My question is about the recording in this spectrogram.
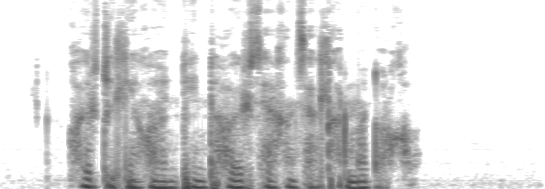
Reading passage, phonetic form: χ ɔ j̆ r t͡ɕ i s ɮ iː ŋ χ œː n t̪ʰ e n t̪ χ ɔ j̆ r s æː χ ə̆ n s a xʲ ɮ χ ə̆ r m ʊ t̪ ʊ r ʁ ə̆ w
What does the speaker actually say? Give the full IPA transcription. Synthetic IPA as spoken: χ ɔ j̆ r t͡ɕ i ɮ iː ŋ χ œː n t̪ʰ e n t̪ χ ɔ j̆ r s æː χ ə̆ n s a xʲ ɮ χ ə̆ r m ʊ t̪ ʊ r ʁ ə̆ w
